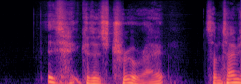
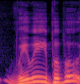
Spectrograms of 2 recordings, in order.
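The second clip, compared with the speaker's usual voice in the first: mock French; 8 semitones higher than usual. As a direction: silly fake French accent, pitched way up. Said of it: "they get into a French movie".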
